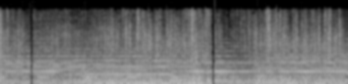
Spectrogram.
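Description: Outro theme music with held notes and sharp percussion hits.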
